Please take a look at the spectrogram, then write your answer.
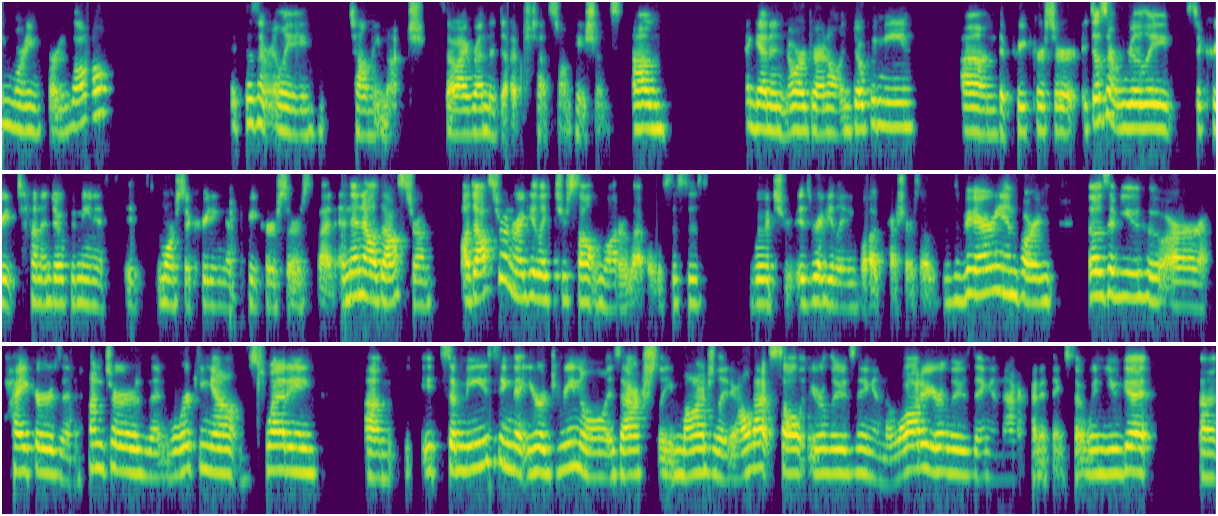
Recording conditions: video call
